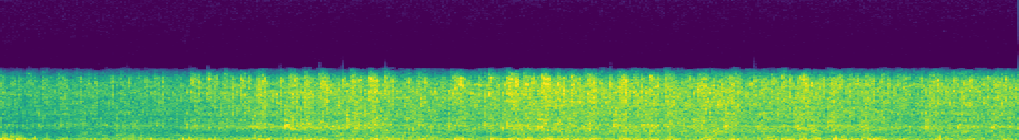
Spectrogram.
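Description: Land Rover Series III engine idling steadily.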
